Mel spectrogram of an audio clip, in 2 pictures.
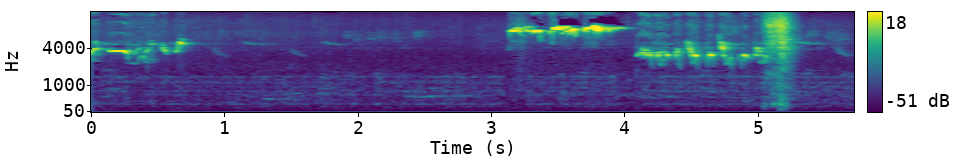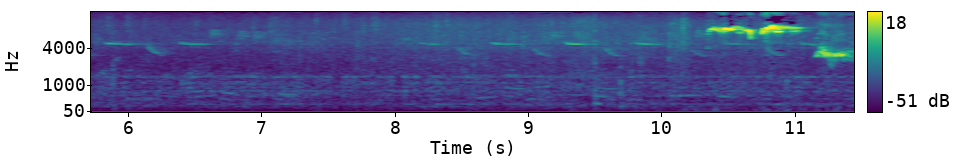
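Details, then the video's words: European robin singing: short bursts of thin, high, sweet trills and twittering notes, with long pauses between phrases, a sharp click near the middle, and a faint steady hum behind. "Erithacus rubecula Κοκκινολαιμης κελαηδημα"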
